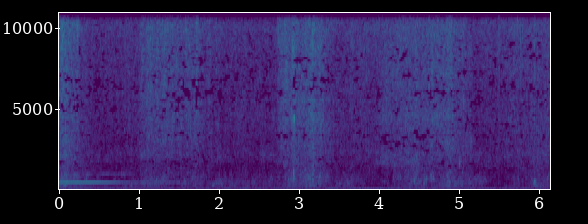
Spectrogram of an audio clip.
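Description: Background music fading out in the first second, then faint seaside ambience: a steady low rumble of wind on the microphone under a soft wash of the calm sea.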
